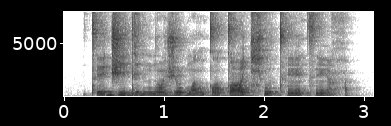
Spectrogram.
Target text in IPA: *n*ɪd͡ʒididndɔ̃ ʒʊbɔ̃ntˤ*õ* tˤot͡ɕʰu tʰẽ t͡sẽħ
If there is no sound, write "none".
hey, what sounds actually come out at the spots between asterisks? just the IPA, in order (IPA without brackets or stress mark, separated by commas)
tʼ, õ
